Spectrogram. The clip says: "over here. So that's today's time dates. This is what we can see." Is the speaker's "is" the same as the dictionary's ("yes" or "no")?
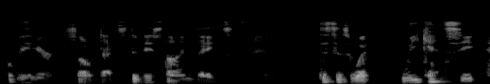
yes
